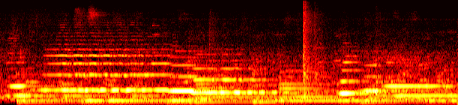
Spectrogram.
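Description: Saxophone playing a slow, legato melody of held notes over keyboard accompaniment with a moving bass line.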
